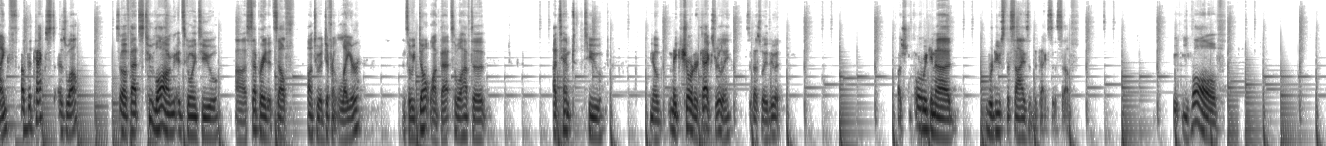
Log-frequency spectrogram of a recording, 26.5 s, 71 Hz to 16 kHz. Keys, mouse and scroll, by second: 0.1-0.7 drag, 2.6 click, 8.9 click, 9.1 click, 16.8-18.7 typing, 19.3 click, 20.8 click, 22.1 click, 22.8-24.3 typing.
